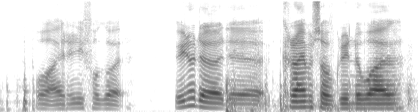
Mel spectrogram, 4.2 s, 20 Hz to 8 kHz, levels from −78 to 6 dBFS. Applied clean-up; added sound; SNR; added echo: none; none; none; none.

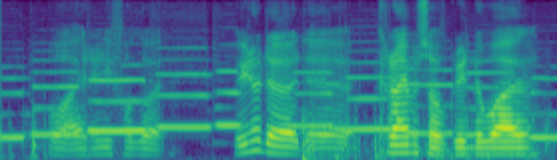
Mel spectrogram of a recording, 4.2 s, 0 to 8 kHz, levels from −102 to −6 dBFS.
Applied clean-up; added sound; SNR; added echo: none; Wind instrument, woodwind instrument; 7 dB; none.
